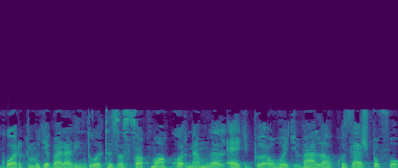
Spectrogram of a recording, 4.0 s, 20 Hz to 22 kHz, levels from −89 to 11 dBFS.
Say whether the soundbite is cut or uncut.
cut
